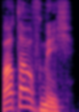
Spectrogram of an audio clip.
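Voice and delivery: lauter, höherer Zuruf; Rufen. A narrator's reading. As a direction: jemandem laut hinterherrufen. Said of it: "rief er". (laut rufend)

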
